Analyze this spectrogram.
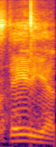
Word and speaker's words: Stadia: Stadia, I think is the name of it. Stadia, that's how you say it.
